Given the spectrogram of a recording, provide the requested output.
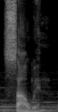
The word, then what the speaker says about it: Samhain: It was a festival called Samhain. Or at least that's how it appears phonetically to us, but it's actually pronounced Samhain.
